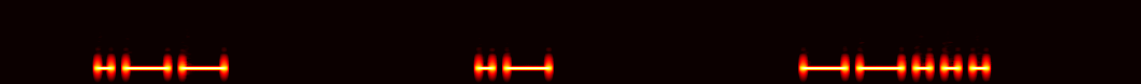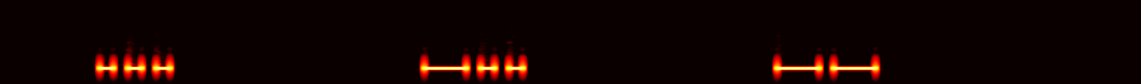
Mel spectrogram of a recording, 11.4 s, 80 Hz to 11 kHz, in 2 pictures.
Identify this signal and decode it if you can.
Morse code, heard as a keyed tone, about 17 wpm, spaced as for 6 wpm, 700 Hz. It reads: WA7SDM
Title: USA Call Signs - 6 Characters - 6x Character Spacing - 17wpm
